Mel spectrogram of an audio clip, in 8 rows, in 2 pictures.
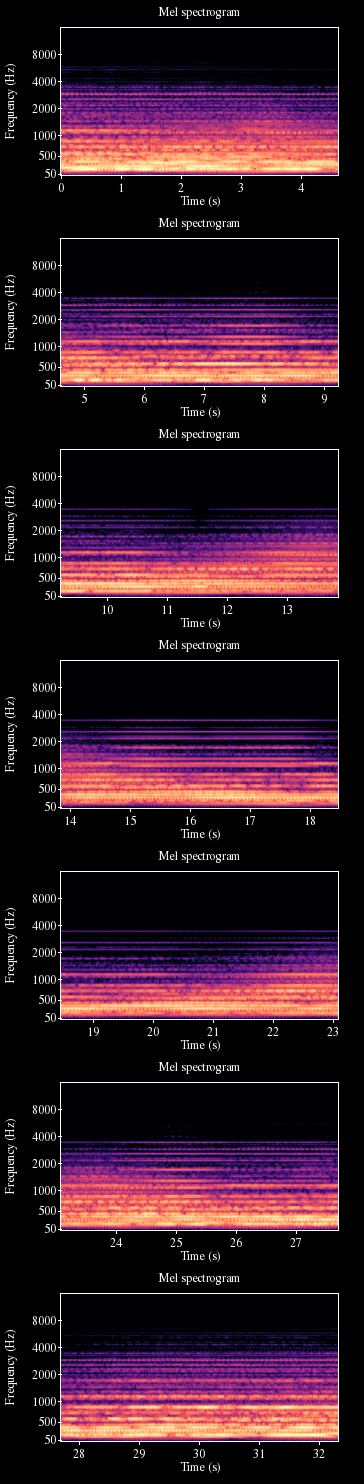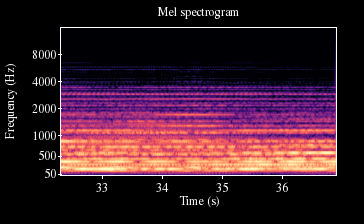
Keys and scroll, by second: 1.4 3, 4.5 4, 5.1 2, 8.5 ctrl+z, 19.7 4, 23.9 3, 24.4 ], 27.0 ], 28.4 ], 29.1 ], 30.7 ], 33.0 ], 34.8 4.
